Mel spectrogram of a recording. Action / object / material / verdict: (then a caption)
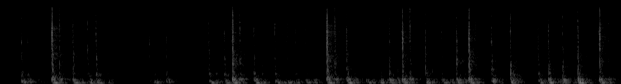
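tap / laptop keyboard, plastic keys / plastic / none. Both hands type with their fingertips on the black plastic keys of a grey laptop keyboard. Quick bursts of clicky taps, each with a dull low thunk and a bright click, are broken by short pauses.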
